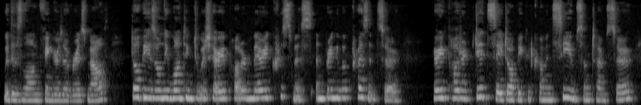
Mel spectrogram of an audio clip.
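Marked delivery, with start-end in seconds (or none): 1.8-8.4 high, eager elf voice; house-elf voice. Acted. Elf wishing Harry Merry Christmas, high eager voice. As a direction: pipe up like an earnest little house-elf.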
